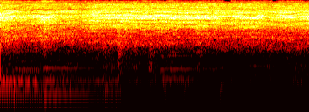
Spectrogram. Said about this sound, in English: It's very important when you're making macaroni and cheese that you spray whatever kind of dish you're using, because it will stick.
